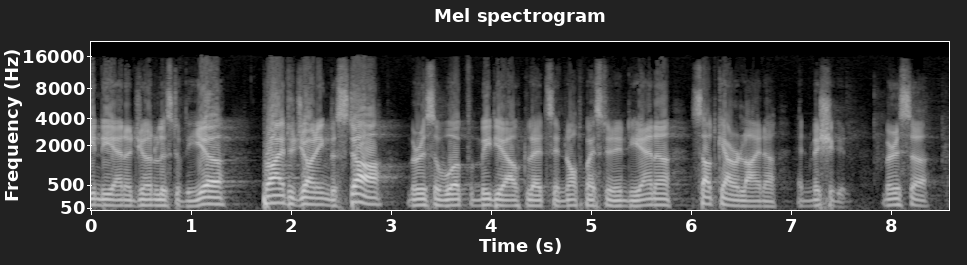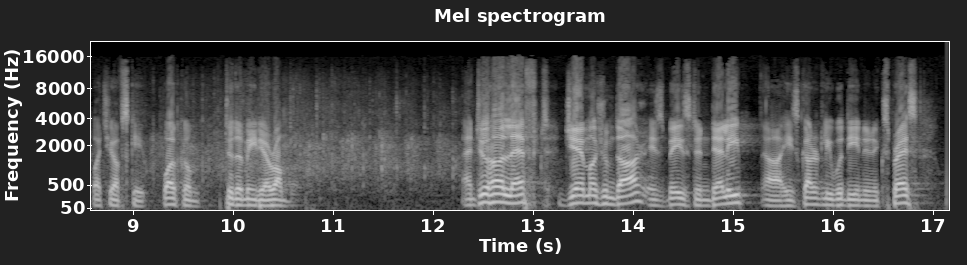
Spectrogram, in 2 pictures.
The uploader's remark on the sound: At the second edition of Media Rumble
